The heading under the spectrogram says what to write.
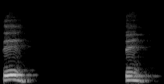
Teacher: reparem que a minha língua ela vai bater numa região do dente e vai o som vai sair com um obstáculo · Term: consoante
